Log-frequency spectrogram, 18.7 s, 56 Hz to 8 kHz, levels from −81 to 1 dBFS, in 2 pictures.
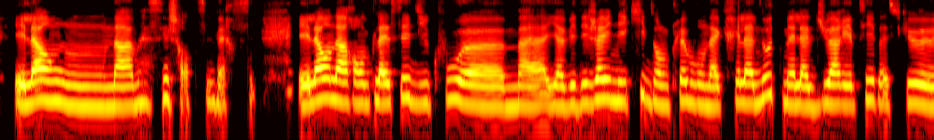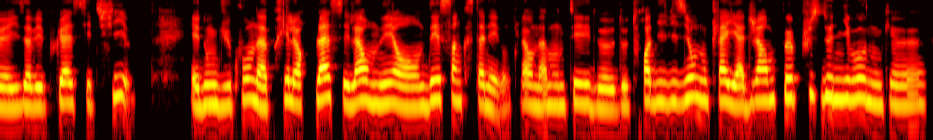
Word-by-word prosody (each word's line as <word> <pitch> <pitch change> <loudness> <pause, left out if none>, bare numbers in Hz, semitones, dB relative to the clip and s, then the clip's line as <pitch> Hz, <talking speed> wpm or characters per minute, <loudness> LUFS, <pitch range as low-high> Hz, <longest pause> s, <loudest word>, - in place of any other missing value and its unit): Et - - +4
là, 230 +3 +8
on 190 -4 -1
a 190 0 +5 0.2
c'est 245 +5 -4
gentil, 215 -1 -8
merci 200 - -9 0.4
et - - +3
là, 235 +2 +9
on 250 - +2
a 220 - +9
remplacé, 210 +3 +1
du 210 -1 -7
coup 235 +3 -1
heu, 95 - +3
bah, 95 +1 0
il - - -4
y 195 - +1
avait 190 +1 -1
déjà 210 +4 +2
une 235 -2 +1
équipe 220 +4 -5
dans 210 -2 -1
le 195 - -6
club 225 +2 -3
où 205 - -4
on 195 - -3
a 185 0 +1
créé 220 +1 -6
la 210 -1 +4
nôtre, 265 +5 -2
mais 200 -2 -1
elle 195 - +2
a 185 - +1
dû 200 +4 -2
arrêter 200 +3 0
parce 210 - -5
qu'ils 190 -3 -1
avaient 185 0 0
plus 220 +4 -1
assez 210 -1 -3
de 190 - -18
filles. 265 -2 -6 0.6
Et 180 - -1
donc, 200 +1 -1
du 190 0 -5
coup, 190 +6 -8
on 245 - -1
a 185 -3 +3
pris 235 +6 -5
leur 200 -2 0
place. 245 -1 +4
Et 200 - +1
là, 220 +3 +5
on 210 -3 -3
est 210 +1 +1
en 185 -1 0
D5 235 +3 -1
cette - - -9
année. 185 -5 -1
Donc - - -14
là, - - -1
on 190 - -5
a - - -2
monté 195 +2 -4
de 175 -2 -3
de 185 +2 -6
3 225 +4 0
divisions, 220 +4 -3
donc 235 -1 -5
là, 225 - +5
il 205 - +1
y - - +3
a - - +1
déjà 225 +5 0
un 230 +1 0
peu 250 -1 +2
plus 255 +1 -8
de 265 - 0
niveau. 240 0 0
Donc, 205 -3 -5
heu, 195 -1 -5
205 Hz, 265 wpm, -23 LUFS, 190-230 Hz, 0.6 s, là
